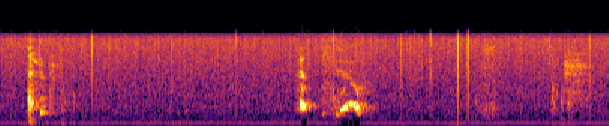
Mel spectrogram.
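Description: A few short, muffled sneeze bursts against a steady low hum of background noise.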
